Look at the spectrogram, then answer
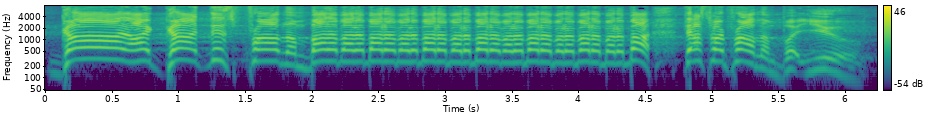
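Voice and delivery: loud, high wailing gibberish complaint; mock whining complaint. Shown as a demonstration. Preacher mocking a complainer to God, loud high whine. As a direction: whine out the problem like a broken record. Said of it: "Here is how you complain to God".

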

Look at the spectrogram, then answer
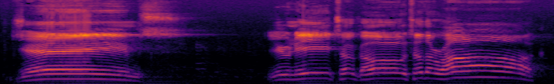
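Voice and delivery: booming, drawn-out proclamation; mock voice of God. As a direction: boom it out like a hammed-up God. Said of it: "that's what God's voice sounds like".

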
